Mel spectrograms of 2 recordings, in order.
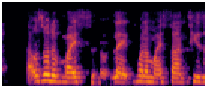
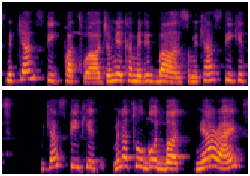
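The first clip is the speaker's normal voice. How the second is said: Jamaican patois, pitch lifted higher; 3 semitones higher than usual. Shown as a demonstration. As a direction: show off a bit of Jamaican patois, playful. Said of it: "so that's a bit of patois from me".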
